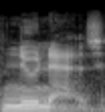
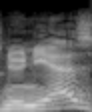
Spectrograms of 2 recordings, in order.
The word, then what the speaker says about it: Nunes: Devin Nunes' name is pronounced Nunes. It's not pronounced Nunez. It's not pronounced Nunes.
